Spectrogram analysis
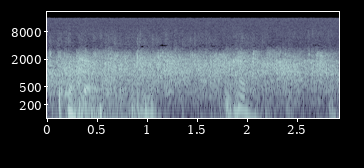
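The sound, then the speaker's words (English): An audience applauds at the beginning of a talk in a steady, dense wash of clapping that lasts throughout, with a few voices faintly audible beneath it. “You know, it's always nice for a speaker when people are clapping at the beginning of the talk.”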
